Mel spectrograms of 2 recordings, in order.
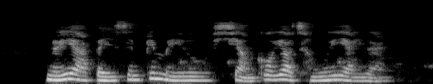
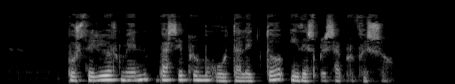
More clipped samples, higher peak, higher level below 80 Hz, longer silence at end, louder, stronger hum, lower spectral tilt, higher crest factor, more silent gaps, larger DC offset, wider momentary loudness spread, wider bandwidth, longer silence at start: neither; first, -4 dBFS vs -8 dBFS; first, -56 dBFS vs -72 dBFS; second, 0.45 s vs 0.65 s; first, -19 LUFS vs -25 LUFS; neither; first, -6.5 dB/octave vs -4 dB/octave; about the same, 14 dB vs 18 dB; neither; neither; first, 10 LU vs 7 LU; second, 7.6 kHz vs 11.5 kHz; second, 0.45 s vs 0.7 s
